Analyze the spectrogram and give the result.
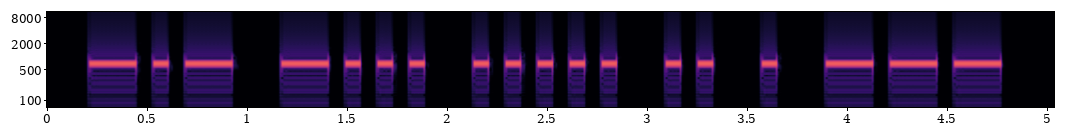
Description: Morse code, heard as a keyed tone, about 15 wpm, 700 Hz. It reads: KB5IEO
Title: USA Callsign DE Callsign 15wpm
